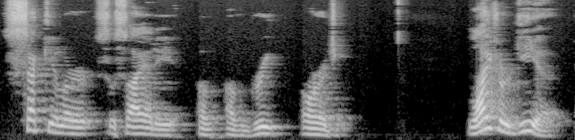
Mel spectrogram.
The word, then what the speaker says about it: leiturgia: And the word is, let's see, English pronunciation is liturgia. Liturgia. Now, I'll spell it with English letters so you can write it down. It would be spelled L-E-I-T-U-R-G-I-A, liturgia.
